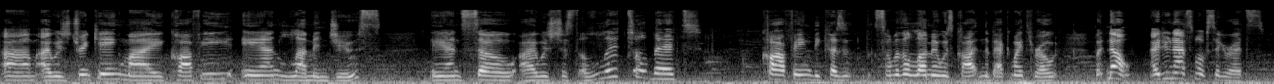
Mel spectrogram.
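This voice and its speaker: A woman with a hoarse, rough, tired voice hosting a motivational live stream, talking earnestly and repeating her points. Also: mid-range voice, unhurried, a little hiss or hum. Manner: repetitive, earnest, coaching tone with many rhetorical "right?".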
